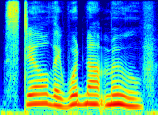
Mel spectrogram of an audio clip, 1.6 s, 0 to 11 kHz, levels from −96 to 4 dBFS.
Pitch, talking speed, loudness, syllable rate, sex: 205 Hz, 190 wpm, -14 LUFS, 3.4 syllables/s, female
